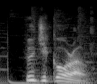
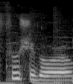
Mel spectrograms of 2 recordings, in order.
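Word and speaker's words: Fushiguro: that one's pretty easy fujigoro uh sounds close i think it's fushigoro yeah i said it with a j but it's spelled with an f with an sh i'm like looking at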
